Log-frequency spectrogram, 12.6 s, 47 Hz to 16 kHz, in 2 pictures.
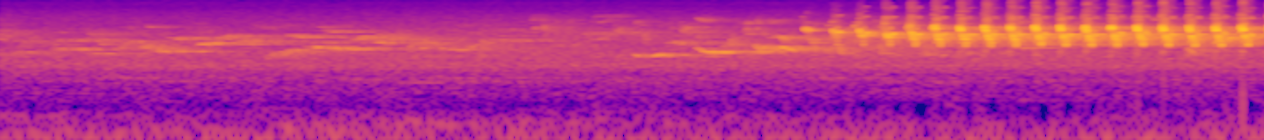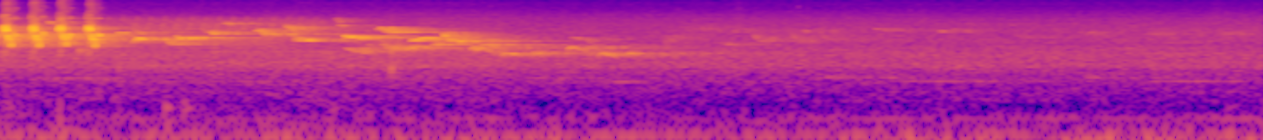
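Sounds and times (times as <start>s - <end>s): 
common chaffinch Fringilla coelebs singing: 0.4s - 10.3s.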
